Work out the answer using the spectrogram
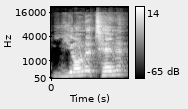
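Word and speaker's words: Yonatan: Uh Yonatin. That's spelled Y O N A T A N. It's like Jonathan, but it's closer to the uh uh Hebrew pronunciation spelling.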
